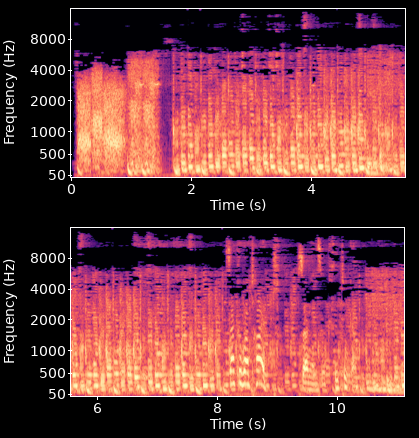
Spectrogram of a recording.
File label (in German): werbung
